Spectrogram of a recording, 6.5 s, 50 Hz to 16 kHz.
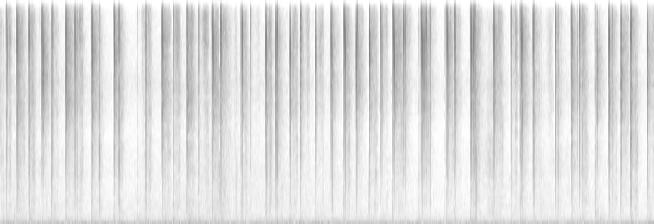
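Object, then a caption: Ceramic floor tile. Long fingernails on both hands tap quickly on solid, stone-pattern ceramic floor tiles. About 46 sharp, bright clicks come in a rapid, uneven run, each dying away almost instantly, over a faint steady low hum.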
